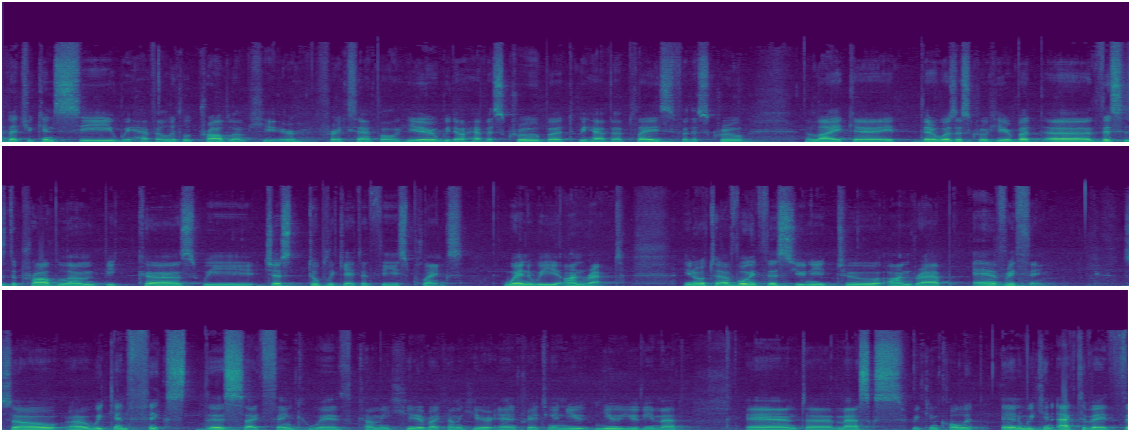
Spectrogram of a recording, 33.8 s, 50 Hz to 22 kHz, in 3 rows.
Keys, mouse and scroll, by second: 0.4-1.8 shift+middle drag, 1.8-2.2 scroll down 1, 2.2 middle click, 2.8-3.1 scroll up 1, 3.1-4.3 shift+middle drag, 4.3 scroll down 1, 4.5-10.4 middle drag, 10.4-10.8 scroll down 1, 10.8-13.2 middle drag, 13.7 click, 15.4 middle click, 16.2 scroll down 3, 16.5-18.7 middle drag, 18.7-19.1 scroll up 1, 19.1 middle click, 19.9 click, 20.8 Tab, 21.6 middle click, 21.9 Tab, 23.8 middle click, 24.5 click, 28.0-33.4 drag.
